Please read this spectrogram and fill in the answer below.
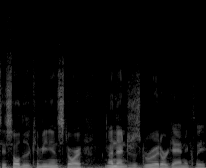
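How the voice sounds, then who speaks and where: A man is speaking. He goes at a very fast pace. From born in former Yugoslavia, moved via Germany to Ohio as a child. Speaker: brewery owner. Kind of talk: casual chat. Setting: brewery production facility.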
